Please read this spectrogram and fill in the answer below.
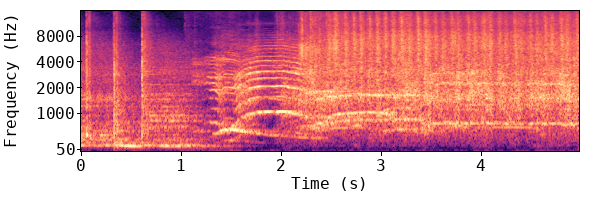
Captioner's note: applause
